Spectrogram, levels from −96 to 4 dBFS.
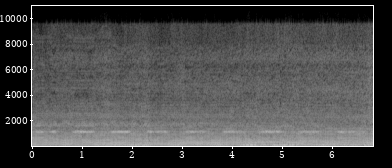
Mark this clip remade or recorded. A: remade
